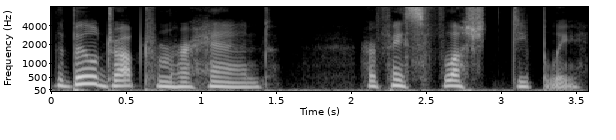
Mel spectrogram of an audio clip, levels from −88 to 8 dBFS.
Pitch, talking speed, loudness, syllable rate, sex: 180 Hz, 170 wpm, -19 LUFS, 4.6 syllables/s, female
